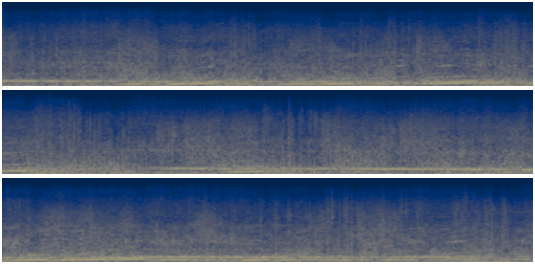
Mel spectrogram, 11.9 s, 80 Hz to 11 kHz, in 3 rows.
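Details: 2016 Polaris Indy 600 SP two-stroke snowmobile at full throttle after plugged fuel filter fix (previously stuck below 6,500 rpm): steady scream near top of range, clean pull, no bogging or misfire, hitting about 8,000 rpm as it should; healthy run.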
